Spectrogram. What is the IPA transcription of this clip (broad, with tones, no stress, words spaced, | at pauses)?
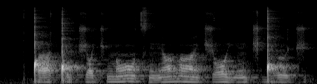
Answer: ǃa˧˥˧ǃʊ˧˥t͡ʃɒ˧˥t͡ʃ nɔ̃˧˥˧t͡sẽː˩˥ ðˤɛ̃ː˥˧t͡ʃɔ˧˥˧jẽ˧˥t͡ʃɡ͡ǃə˞˥˧t͡ʃ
